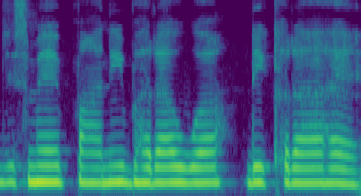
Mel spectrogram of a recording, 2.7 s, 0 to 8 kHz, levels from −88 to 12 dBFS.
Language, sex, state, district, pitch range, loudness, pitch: Hindi, female, Jharkhand, Deoghar, 225-230 Hz, -11 LUFS, 230 Hz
